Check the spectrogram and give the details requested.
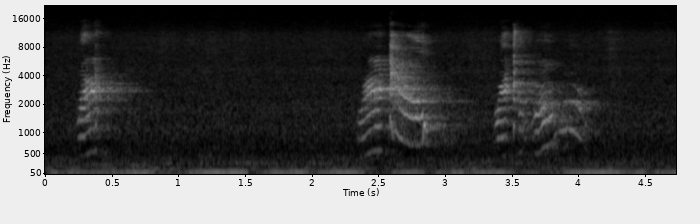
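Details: Talking parrot said to speak Hindi gives three short, squawky, harmonic-rich utterances with bending, falling sweeps, spaced roughly a second apart, over a constant low hum in the background.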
